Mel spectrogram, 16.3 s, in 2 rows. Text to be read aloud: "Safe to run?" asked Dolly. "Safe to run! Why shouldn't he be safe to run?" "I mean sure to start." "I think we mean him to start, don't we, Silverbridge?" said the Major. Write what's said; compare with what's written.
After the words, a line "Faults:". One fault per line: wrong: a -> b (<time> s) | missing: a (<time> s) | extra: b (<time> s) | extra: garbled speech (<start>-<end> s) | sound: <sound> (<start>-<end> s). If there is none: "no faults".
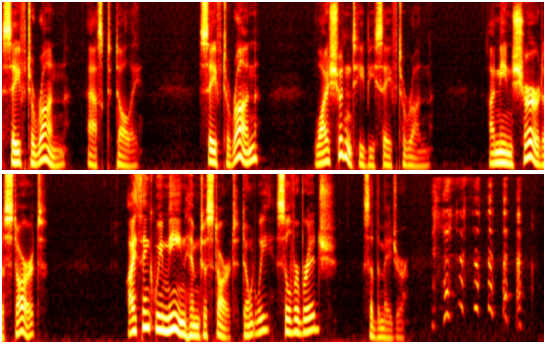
"Safe to run?" asked Dolly. "Safe to run! Why shouldn't he be safe to run?" "I mean sure to start." "I think we mean him to start, don't we, Silverbridge?" said the Major.
Faults:
sound: laugh (14.6-16.1 s)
